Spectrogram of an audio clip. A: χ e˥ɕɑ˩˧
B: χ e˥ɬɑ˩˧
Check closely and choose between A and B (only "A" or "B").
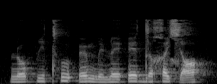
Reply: A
